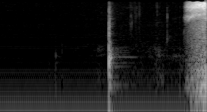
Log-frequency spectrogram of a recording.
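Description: Near silence after the music stops, broken by one short, sharp click about a second in.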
